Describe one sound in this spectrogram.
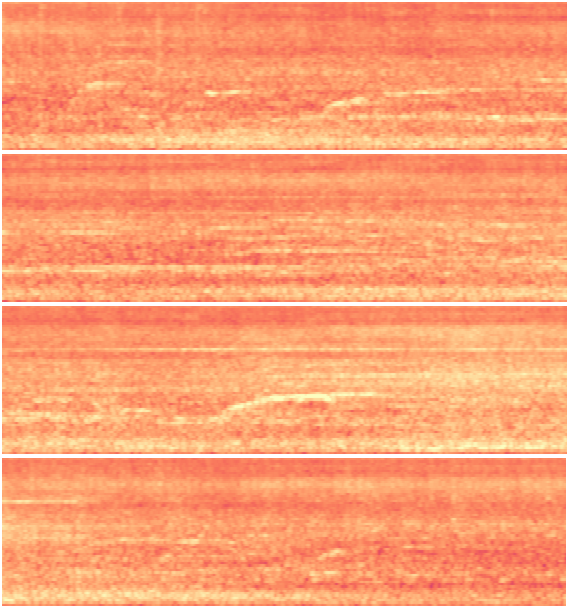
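A roller coaster rumbles and roars along its steel track nearby.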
